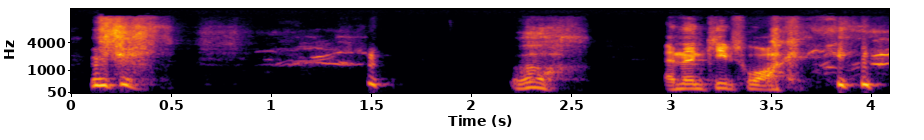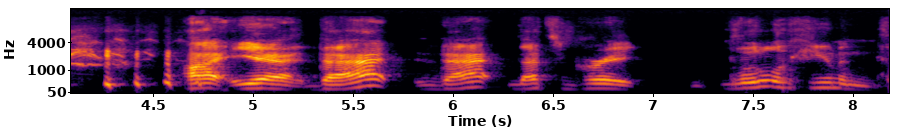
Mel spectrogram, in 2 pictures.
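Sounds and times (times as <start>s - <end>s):
person imitating a sneeze: 0.0s - 0.6s
speech: 0.1s - 0.6s, 2.2s - 8.1s.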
